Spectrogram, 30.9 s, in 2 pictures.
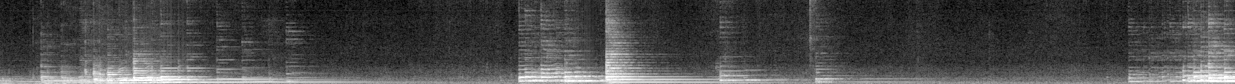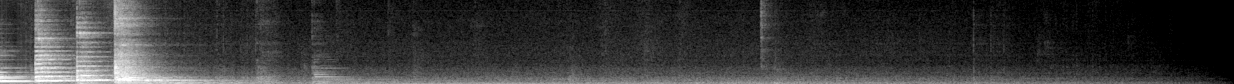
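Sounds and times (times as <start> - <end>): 
gayageum playing: 0.0 - 5.6, 6.4 - 11.8, 14.1 - 23.0.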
